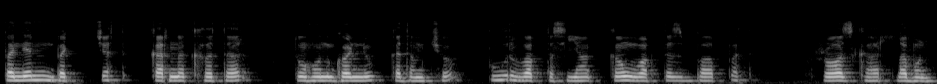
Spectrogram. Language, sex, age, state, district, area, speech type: Kashmiri, male, 18-30, Jammu and Kashmir, Kupwara, rural, read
